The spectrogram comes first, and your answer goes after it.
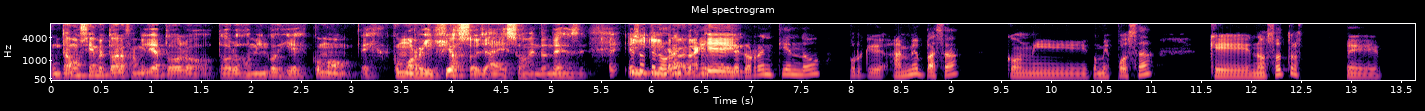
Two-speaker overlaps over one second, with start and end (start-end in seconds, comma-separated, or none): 5.7-7.1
